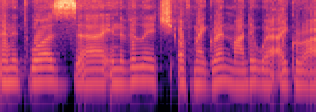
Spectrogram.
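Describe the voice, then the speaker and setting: A woman talks with a Ukrainian accent in a fairly low, dark, mellow voice. Her intonation stays fairly even over a quiet background. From northeast Ukraine. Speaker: artist. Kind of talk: guided meditation.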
